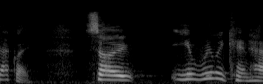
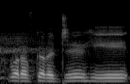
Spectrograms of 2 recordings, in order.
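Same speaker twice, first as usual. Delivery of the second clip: ordinary talk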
